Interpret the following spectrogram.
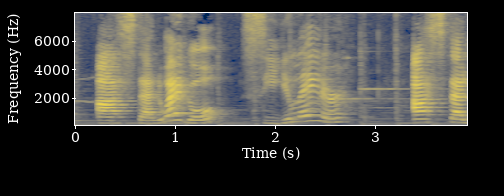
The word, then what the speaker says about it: hasta: ciao very good hasta luego hasta luego remember that H is silent hasta luego see you later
